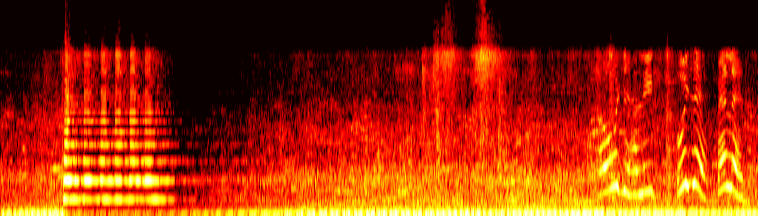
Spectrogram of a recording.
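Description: A loud train horn blares near the start, followed by the steady rumble of a passing train with children's voices and chatter in the background.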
